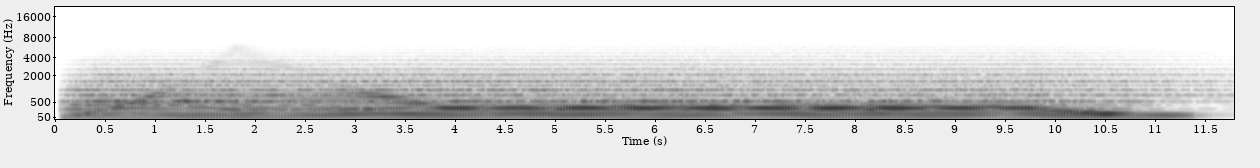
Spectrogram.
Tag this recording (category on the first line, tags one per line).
Instrument samples > Synths / Electronic
pad
space-pad
cinematic
space
synth
ambient
C4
